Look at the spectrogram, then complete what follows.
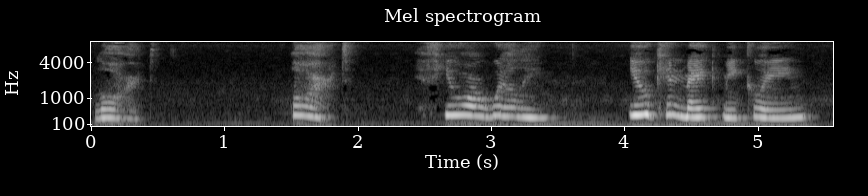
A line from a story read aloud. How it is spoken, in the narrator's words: he begged him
